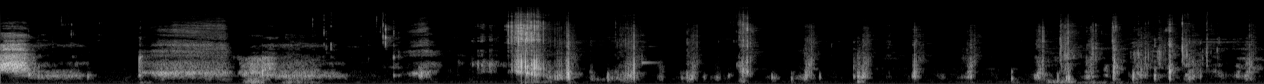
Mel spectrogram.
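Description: Close-miked crunching and chewing of whole panipuri: the crisp fried puri shells crack in the mouth in a run of sharp, uneven crunches, the loudest about five seconds in.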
